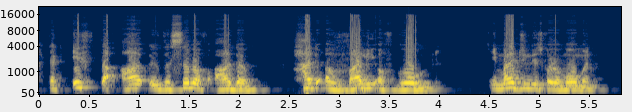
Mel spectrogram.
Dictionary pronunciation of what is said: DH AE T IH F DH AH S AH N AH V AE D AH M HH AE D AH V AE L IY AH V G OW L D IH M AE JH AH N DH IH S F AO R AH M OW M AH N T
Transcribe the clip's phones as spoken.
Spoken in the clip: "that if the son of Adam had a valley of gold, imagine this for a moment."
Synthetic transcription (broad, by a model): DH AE T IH F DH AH S AH N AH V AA D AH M HH AE D AH V AE L IY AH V G OW L D IH M AE JH AH N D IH S F AO R AH M OW M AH N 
